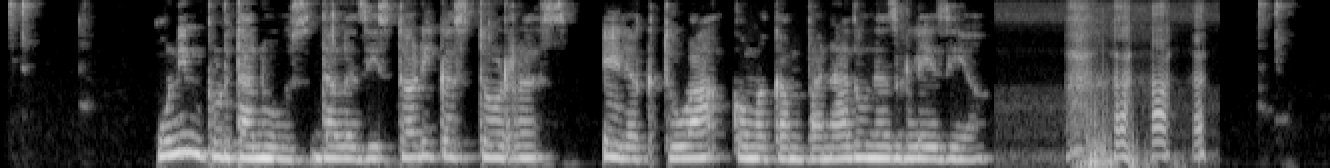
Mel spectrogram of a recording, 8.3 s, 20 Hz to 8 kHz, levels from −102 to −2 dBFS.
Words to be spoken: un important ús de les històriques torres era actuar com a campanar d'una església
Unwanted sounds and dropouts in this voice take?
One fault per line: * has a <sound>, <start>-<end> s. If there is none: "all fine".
* has a laugh, 6.7-7.6 s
